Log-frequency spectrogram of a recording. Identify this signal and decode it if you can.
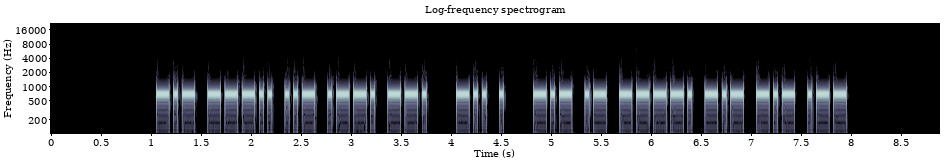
Morse code, heard as a keyed tone, about 28 wpm, 700 Hz. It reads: K8UPG DE KA9KKW
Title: USA Callsign DE Callsign 28wpm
